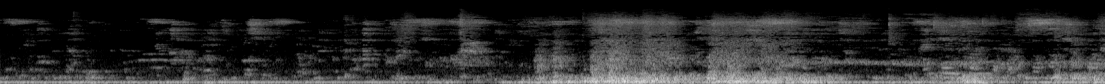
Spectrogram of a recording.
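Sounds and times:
train rumbling on track: 0.0 - 11.0.

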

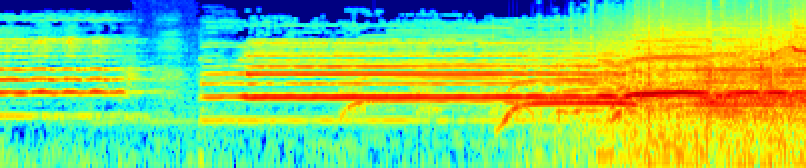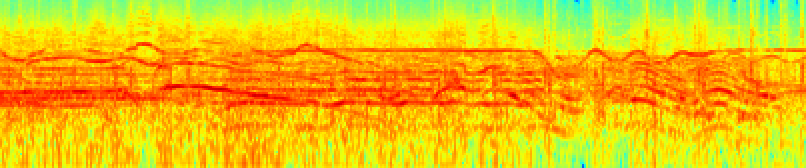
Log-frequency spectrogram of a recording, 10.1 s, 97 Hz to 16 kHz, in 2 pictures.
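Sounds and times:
crowd cheering and whistling: 3.2 - 10.0
crowd applause: 3.3 - 10.0.

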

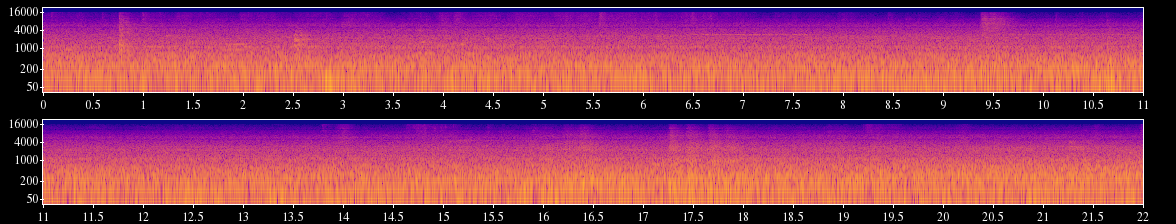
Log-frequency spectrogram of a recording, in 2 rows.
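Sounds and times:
subway car rumbling on rails: 0.0 - 22.0.

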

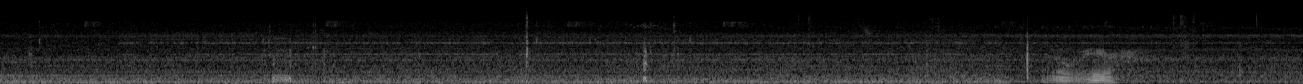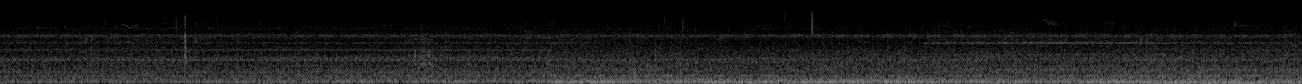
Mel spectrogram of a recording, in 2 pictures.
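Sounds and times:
faint high whine: 0.0 - 26.0
outdoor background rumble: 0.0 - 26.0.

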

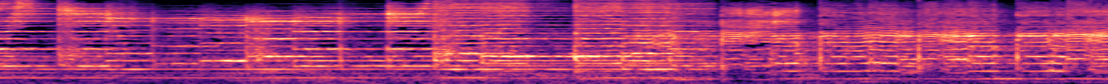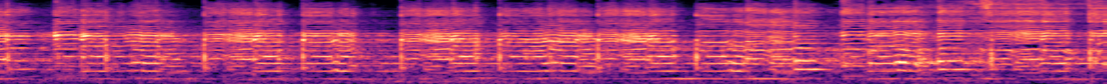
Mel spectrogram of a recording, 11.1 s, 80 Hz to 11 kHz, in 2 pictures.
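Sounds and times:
instrumental music from phone speaker: 0.0 - 11.0.

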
